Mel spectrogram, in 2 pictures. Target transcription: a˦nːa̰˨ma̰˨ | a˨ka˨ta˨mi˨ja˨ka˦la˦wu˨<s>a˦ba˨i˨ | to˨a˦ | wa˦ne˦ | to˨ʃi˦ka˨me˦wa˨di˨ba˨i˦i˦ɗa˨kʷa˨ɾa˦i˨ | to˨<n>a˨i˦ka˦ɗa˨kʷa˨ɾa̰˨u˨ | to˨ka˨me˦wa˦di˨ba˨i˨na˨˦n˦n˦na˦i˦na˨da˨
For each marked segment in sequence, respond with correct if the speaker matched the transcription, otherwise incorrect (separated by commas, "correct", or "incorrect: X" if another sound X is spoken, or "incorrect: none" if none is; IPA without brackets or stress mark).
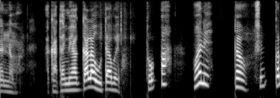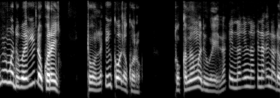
incorrect: t, correct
